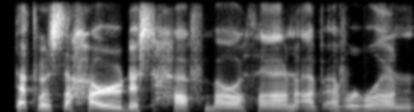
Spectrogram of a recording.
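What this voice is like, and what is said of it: Poor imitation of Irish accent. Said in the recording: “I'm doing a terrible impression. ... he was from Ireland”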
